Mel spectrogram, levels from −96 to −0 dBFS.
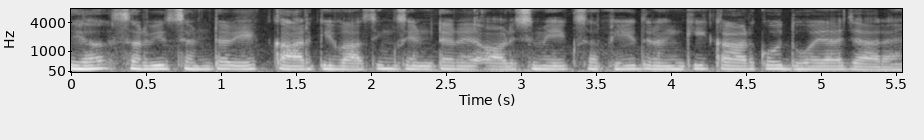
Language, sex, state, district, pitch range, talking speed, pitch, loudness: Hindi, male, Maharashtra, Chandrapur, 150-165 Hz, 215 wpm, 155 Hz, -16 LUFS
